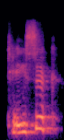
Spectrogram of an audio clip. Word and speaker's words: Tkacik: Kasich?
